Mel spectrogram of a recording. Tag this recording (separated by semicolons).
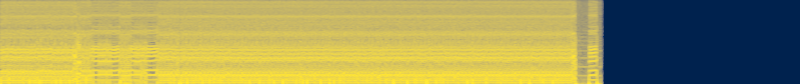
electricity; flash; internal; memory; noise; record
